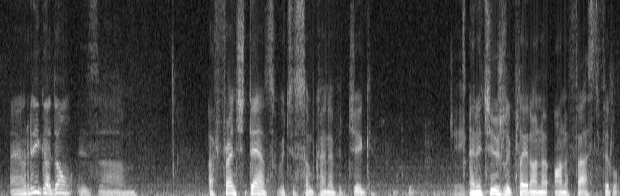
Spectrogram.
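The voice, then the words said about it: Thick French accent speaking English. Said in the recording (French): “il a pris un accent coupé au couteau à peu près comme le mien”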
